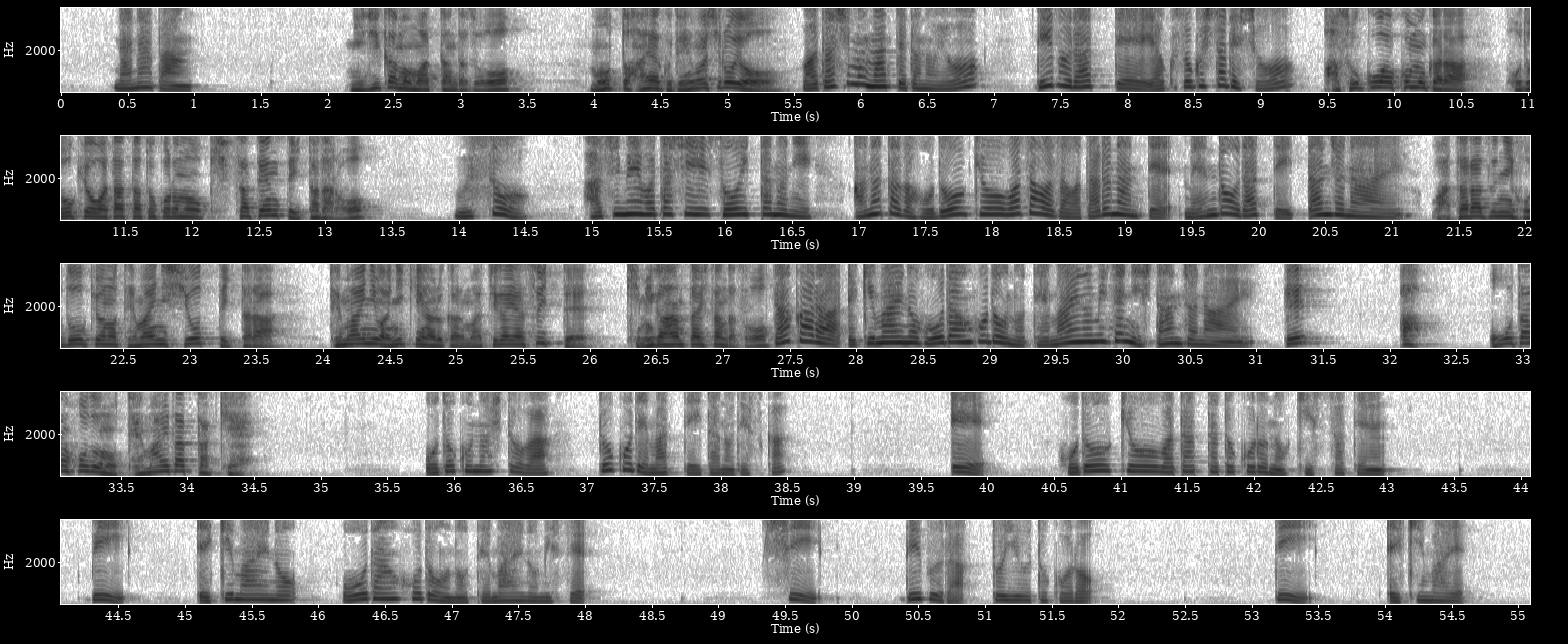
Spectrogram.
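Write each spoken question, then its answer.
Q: 男の人はどこで待っていたのですか A 歩道橋を渡ったところの喫茶店 B 駅前の横断歩道の手前の店 C リブラというところ D 駅前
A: A: 歩道橋を渡ったところの喫茶店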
